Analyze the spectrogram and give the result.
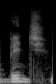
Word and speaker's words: Binche: J'ai bien prononcé, là, c'est bon. Avec l'accent, comment on dit en wallon avec cette prononciation? – Oh, Binche. – Binche.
